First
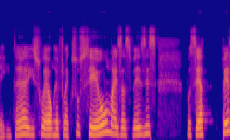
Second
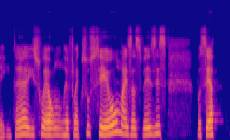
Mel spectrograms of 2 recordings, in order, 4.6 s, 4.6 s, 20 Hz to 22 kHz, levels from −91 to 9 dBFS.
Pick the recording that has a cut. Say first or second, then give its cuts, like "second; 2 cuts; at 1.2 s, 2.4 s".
first; 1 cut; at 1.0 s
